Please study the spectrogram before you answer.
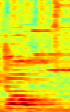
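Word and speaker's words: tomb: টি ও এম বি টোম বুঝিবালা এনে কয় আমার এম আক্ষরের পিছনে যদি বি আক্ষর টু থাকে তে হলে বি আক্ষরের উচ্চারণ ন হবো ন হবো হবো না না হবো ন হবো বুঝিলা ভাই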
